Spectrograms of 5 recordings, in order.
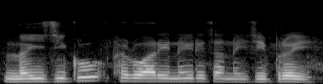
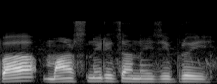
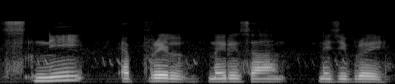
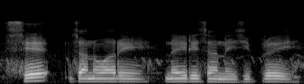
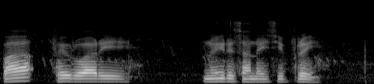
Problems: none marked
